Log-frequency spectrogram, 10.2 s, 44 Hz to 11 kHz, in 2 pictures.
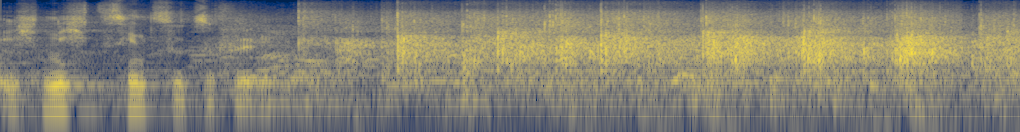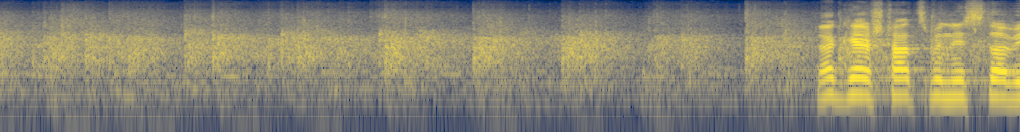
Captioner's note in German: Beifall bei der CDU und dem BÜNDNIS 90/DIE GRÜNEN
